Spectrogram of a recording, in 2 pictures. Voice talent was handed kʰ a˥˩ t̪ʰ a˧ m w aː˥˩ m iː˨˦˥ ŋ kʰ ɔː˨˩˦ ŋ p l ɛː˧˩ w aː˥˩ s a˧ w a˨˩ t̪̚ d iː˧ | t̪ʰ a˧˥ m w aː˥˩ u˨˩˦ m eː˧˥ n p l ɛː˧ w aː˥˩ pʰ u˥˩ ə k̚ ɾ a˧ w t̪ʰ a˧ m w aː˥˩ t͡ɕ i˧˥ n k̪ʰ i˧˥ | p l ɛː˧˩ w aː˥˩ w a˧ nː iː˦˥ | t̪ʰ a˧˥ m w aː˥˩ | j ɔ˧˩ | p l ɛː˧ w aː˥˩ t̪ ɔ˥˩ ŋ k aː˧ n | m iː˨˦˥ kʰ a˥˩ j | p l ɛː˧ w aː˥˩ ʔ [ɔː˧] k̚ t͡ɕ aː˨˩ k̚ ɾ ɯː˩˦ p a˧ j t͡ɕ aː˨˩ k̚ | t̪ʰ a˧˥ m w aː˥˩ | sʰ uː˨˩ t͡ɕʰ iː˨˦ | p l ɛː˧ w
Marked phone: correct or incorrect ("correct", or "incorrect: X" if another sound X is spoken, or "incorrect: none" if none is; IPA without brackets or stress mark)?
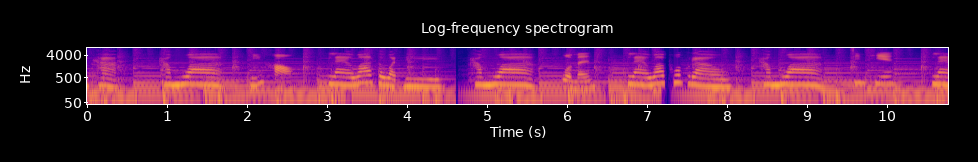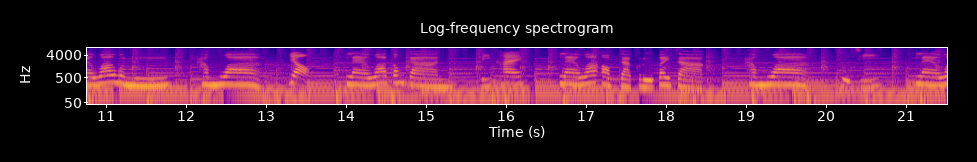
incorrect: ɔː˨˩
